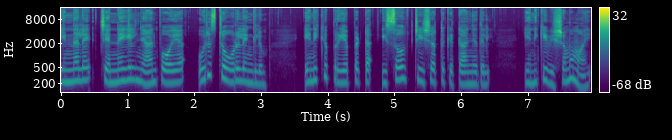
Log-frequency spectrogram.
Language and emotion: Malayalam, sad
